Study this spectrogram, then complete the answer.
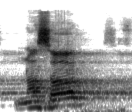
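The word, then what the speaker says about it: نصر: মানে ইগল পাখি এজন্য তেলাওয়াত যখন করবেন উচ্চারণটা মুখ গোল করা লাগে আল্লাহ পাক জানিয়েছেন যখন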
